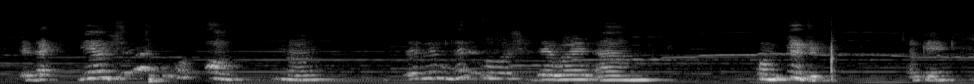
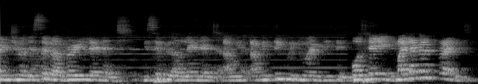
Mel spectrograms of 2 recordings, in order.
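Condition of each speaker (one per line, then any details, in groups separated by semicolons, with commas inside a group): Cerebral palsy; voice barely audible
No condition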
